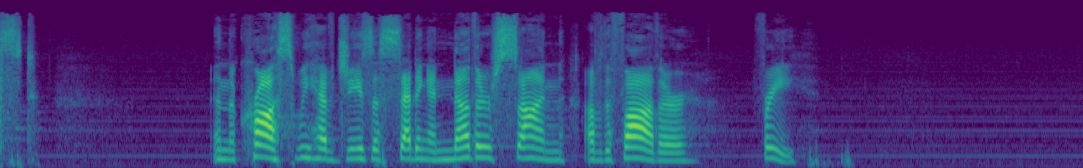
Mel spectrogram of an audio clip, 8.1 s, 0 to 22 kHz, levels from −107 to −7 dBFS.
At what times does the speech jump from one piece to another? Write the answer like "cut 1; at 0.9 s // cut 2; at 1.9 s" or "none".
cut 1; at 4.3 s // cut 2; at 5.5 s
